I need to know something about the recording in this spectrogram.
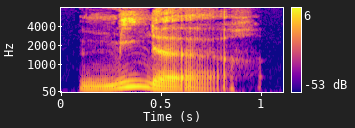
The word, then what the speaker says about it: mineur: Mineur, E-U-R, heure, mineur, mineur.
